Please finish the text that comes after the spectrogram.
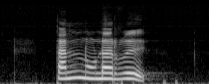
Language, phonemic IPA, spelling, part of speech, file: Tamil, /t̪ɐnːʊɳɐɾʋɯ/, தன்னுணர்வு, noun, Ta-தன்னுணர்வு.ogg
- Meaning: self-consciousness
